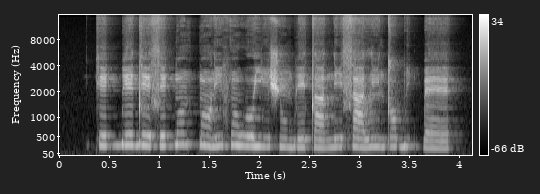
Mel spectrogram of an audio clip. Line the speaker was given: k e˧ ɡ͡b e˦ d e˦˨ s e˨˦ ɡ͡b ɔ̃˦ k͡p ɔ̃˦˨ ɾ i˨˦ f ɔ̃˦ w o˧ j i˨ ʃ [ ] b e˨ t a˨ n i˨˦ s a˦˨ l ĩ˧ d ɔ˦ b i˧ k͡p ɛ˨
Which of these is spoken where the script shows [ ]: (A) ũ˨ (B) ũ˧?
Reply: A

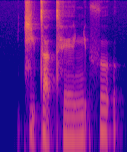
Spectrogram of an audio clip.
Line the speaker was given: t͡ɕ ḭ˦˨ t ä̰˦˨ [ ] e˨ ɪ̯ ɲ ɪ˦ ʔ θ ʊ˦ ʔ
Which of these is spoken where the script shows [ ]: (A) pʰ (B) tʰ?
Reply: B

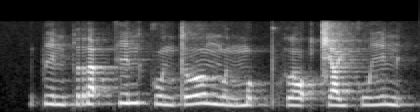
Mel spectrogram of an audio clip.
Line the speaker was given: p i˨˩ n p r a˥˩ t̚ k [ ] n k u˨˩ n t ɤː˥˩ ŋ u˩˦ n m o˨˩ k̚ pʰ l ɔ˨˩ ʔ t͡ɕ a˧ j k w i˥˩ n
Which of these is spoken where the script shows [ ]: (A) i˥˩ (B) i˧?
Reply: A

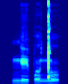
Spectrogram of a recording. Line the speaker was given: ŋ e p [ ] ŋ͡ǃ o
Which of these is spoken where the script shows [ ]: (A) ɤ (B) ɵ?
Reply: A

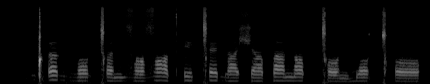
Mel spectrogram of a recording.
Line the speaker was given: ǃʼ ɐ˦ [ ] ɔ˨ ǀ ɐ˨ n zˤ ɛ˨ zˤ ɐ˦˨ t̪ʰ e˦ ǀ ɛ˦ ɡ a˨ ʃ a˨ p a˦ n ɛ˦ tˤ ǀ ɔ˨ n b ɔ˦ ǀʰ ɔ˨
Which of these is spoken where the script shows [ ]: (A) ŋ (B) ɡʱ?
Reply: B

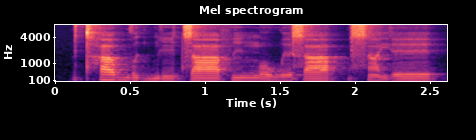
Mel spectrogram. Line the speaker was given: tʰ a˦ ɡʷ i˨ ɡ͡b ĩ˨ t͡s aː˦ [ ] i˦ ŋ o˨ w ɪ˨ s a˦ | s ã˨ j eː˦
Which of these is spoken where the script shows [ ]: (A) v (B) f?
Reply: B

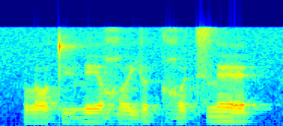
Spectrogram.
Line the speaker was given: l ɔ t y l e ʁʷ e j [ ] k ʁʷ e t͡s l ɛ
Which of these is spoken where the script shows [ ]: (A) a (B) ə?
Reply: B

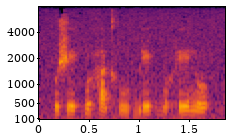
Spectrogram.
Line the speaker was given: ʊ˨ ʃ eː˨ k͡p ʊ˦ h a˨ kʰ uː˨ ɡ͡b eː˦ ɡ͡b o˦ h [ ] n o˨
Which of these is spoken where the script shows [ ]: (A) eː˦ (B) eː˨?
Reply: A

